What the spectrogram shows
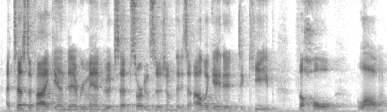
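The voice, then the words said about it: North Carolina Southern accent. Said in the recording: “you guys know I'm from North Carolina. You hear my accent now”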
